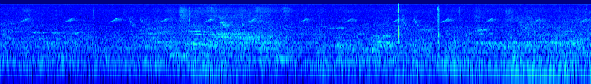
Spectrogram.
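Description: Birds calling in the background, one repeating a short, high chirp about every half second while others call more faintly. Two sharp clicks come about five seconds in.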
